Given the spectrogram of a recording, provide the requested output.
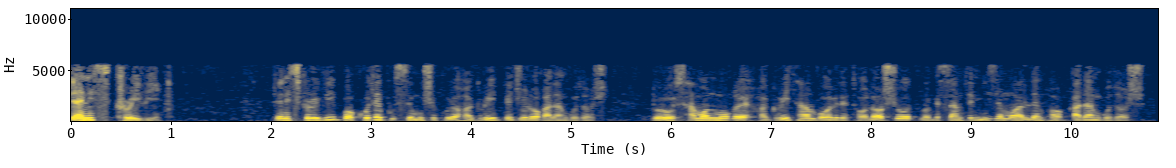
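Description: A man narrating a storybook audiobook in a steady reading voice, on a dull lo-fi recording. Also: mid-range voice.

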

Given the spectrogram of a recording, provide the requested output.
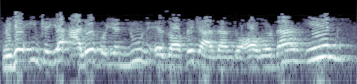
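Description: A man teaching a grammar class, quizzing his students and answering his own questions, reading lines slowly and then explaining them quickly. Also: sits high, animated, a little hiss or hum. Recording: dull lo-fi recording.

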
